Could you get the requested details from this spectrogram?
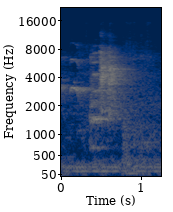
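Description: Myna chicks give a single harsh, hissing squawk lasting under half a second, with a faint low hum underneath.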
